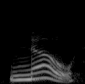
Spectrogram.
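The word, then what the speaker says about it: know: No has the K-N-O-W. That is completely different than the word when we cover it up and have just N-O, right? We have this silent letter of K.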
